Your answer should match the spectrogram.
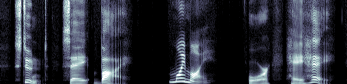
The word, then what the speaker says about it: hei hei: Teacher: Or Hei hei. Mnemonic: "Hey hey, I'm away!"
